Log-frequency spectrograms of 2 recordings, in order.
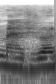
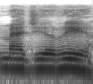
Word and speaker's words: مجراها: باید میذاشته چون مجرا نمیخونید، میخونید مجره ها. مجره. بین را و ری تلفظ میشه، میشه ره.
